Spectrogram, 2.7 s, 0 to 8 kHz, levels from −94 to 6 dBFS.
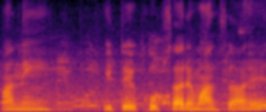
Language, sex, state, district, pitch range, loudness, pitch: Marathi, female, Maharashtra, Mumbai Suburban, 205-220 Hz, -17 LUFS, 210 Hz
